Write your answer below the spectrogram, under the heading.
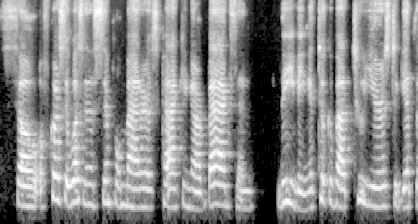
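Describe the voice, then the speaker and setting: With a Polish accent, a woman talks at a moderate pace in a fairly high voice with ordinary pitch variation. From Poland, Krakow area; moved to New Jersey at 11. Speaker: Holocaust survivor, speaker. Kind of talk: testimony.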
